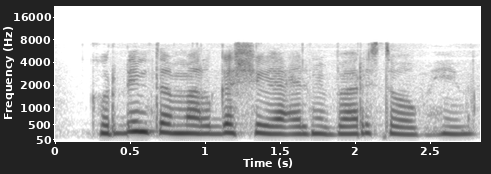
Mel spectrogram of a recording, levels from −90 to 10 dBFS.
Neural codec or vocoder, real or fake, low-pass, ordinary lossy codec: none; real; 7.2 kHz; MP3, 96 kbps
